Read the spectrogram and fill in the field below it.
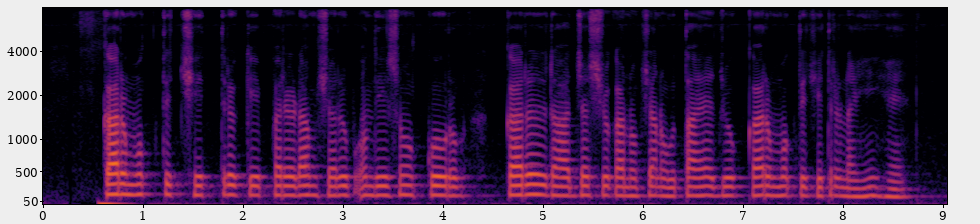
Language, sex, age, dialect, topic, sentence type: Hindi, male, 36-40, Kanauji Braj Bhasha, banking, statement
